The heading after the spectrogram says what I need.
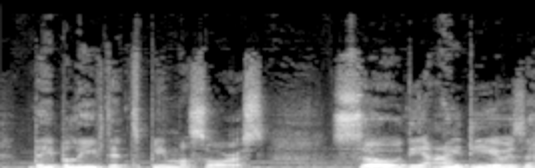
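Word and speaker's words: Mussaurus: Everyone calls it Musasaurus. I call it Musasaurus all the time, but it's definitely Musaurus or Musaurus.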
